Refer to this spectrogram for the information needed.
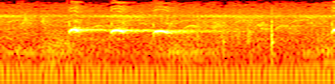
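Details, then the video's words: Red-chested Cuckoo (Piet-my-vrou) at Pafuri, Kruger National Park, gives three loud whistled notes, each a little lower than the last, then repeats the phrase over a steady high insect-like whine and low hum. "Red-chested Cuckoo call / sound - Piet My Vrou"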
